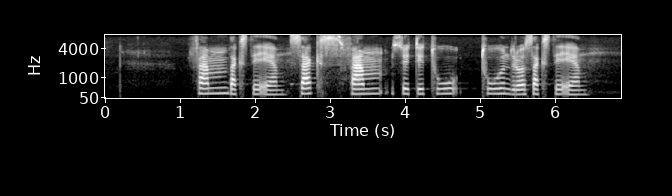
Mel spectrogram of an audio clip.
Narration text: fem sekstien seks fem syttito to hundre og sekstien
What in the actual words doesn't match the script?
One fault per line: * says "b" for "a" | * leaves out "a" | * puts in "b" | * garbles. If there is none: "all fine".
all fine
